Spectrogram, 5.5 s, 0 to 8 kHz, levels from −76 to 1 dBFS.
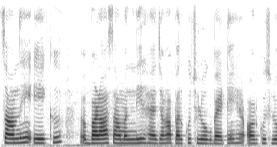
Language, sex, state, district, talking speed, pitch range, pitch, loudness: Hindi, female, Chhattisgarh, Sukma, 160 wpm, 215-230 Hz, 220 Hz, -20 LUFS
